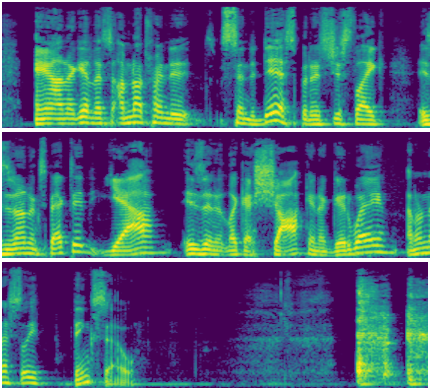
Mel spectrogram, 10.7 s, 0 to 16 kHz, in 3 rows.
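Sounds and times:
speech: 0:00.3 - 0:08.4, 0:10.1 - 0:10.6
person coughing: 0:10.0 - 0:10.6.

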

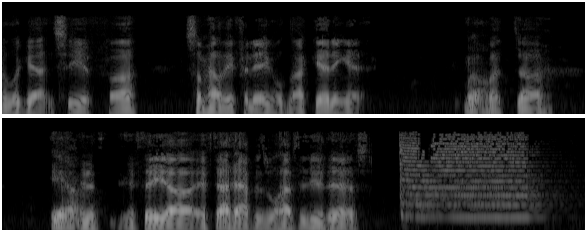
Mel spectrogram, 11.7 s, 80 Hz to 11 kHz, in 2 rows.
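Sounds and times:
speech: 0:00.0 - 0:03.7, 0:04.6 - 0:05.6, 0:06.3 - 0:09.6
air horn blast: 0:09.8 - 0:11.6.

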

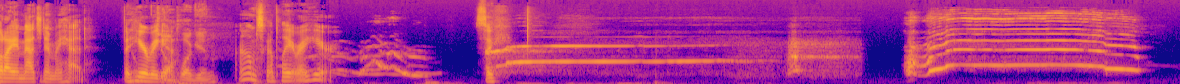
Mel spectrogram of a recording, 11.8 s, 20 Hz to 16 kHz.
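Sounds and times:
speech: 0:00.0 - 0:03.4, 0:04.8 - 0:05.2
dog-like howling from a played recording: 0:03.4 - 0:11.5.

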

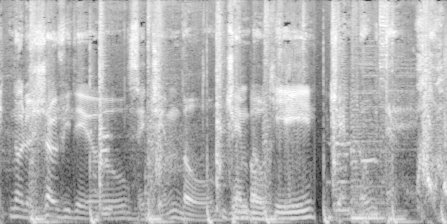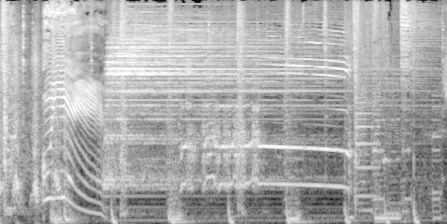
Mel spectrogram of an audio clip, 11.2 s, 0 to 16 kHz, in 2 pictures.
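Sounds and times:
speech: 0:00.0 - 0:05.1
heavy thumping beats: 0:00.4 - 0:09.4
loud drawn-out rooster crow: 0:07.2 - 0:10.4.

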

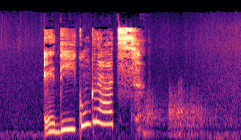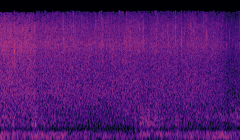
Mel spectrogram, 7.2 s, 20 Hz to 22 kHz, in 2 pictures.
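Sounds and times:
heavy rain: 0:00.0 - 0:07.2
deep rumble of thunder: 0:00.2 - 0:05.0, 0:05.6 - 0:07.2
speech: 0:00.7 - 0:02.8.

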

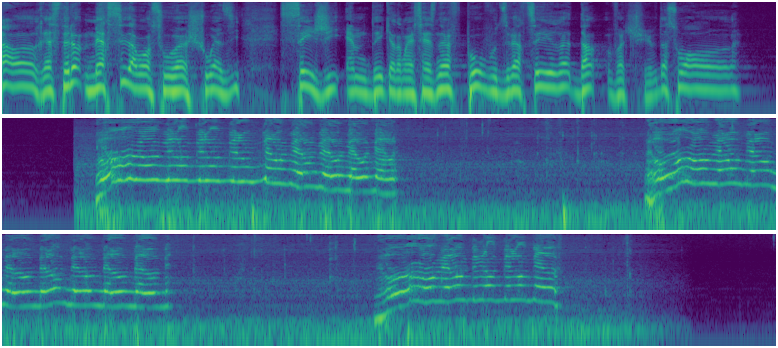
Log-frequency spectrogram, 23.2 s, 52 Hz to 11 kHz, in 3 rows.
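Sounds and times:
speech: 0:00.0 - 0:07.5, 0:08.5 - 0:09.1
low rumble: 0:08.5 - 0:22.4
cat meowing: 0:08.7 - 0:11.8, 0:14.2 - 0:17.2, 0:19.2 - 0:21.1.

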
